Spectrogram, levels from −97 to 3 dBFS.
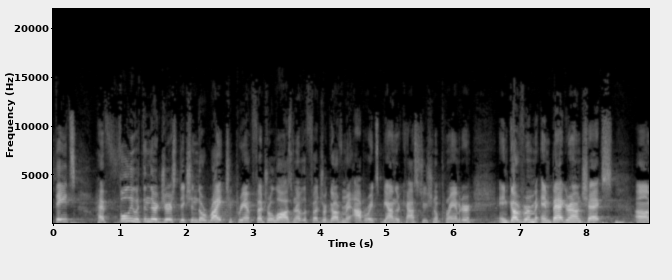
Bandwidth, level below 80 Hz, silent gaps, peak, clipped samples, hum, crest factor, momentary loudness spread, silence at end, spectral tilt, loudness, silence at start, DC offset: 13 kHz; -48 dBFS; none; -6 dBFS; under 0.1%; none; 20 dB; 12 LU; 0 s; -4.5 dB/octave; -24 LUFS; 0.05 s; under 0.1%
